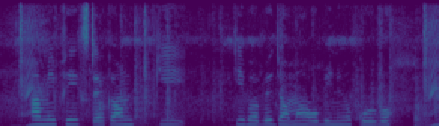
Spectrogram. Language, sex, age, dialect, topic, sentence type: Bengali, female, 18-24, Rajbangshi, banking, question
